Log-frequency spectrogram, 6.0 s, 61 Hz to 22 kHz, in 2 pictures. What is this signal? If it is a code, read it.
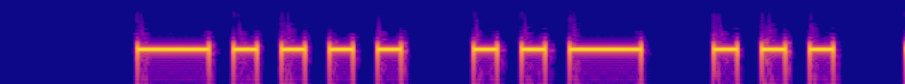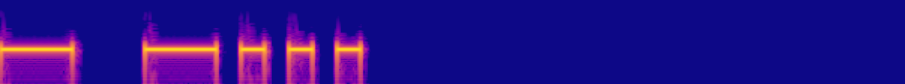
Morse code, heard as a keyed tone, about 15 wpm, 700 Hz. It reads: 6USTB
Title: Five Challenging Letter-Number Combinations 15wpm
